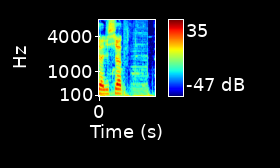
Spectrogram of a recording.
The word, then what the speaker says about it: Aliciat: Merci Aliciat. Il faut prononcer le T dans Aliciat.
